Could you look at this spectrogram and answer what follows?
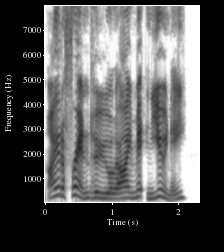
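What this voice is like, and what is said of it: Bad put-on Australian accent. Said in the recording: “I wish I could read this in an Australian accent. ... Okay, that was terrible.”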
